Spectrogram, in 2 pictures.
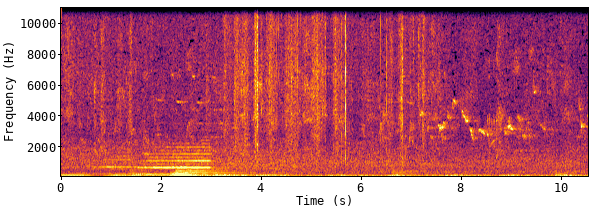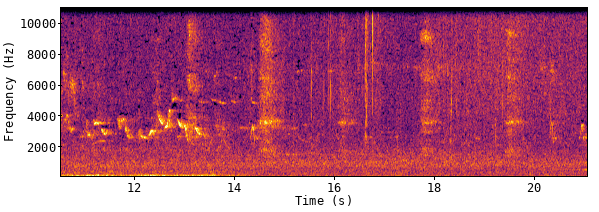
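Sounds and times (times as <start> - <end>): low rumble: 0.0 - 16.3
birds chirping: 0.0 - 21.0.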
